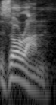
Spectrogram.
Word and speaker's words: Zohran: It's pronounced Zoron.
